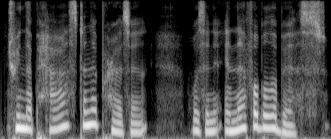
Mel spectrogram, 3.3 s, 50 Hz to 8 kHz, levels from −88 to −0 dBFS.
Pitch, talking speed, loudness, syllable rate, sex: 190 Hz, 180 wpm, -18 LUFS, 5.7 syllables/s, female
